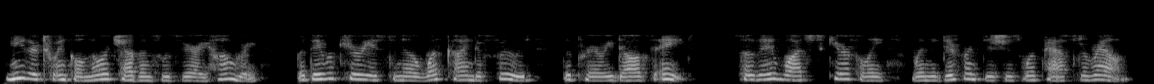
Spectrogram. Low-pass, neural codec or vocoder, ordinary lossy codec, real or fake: 7.2 kHz; codec, 16 kHz, 8 kbps, FunCodec, trained on LibriTTS, 25 frames a second; AAC, 16 kbps; fake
